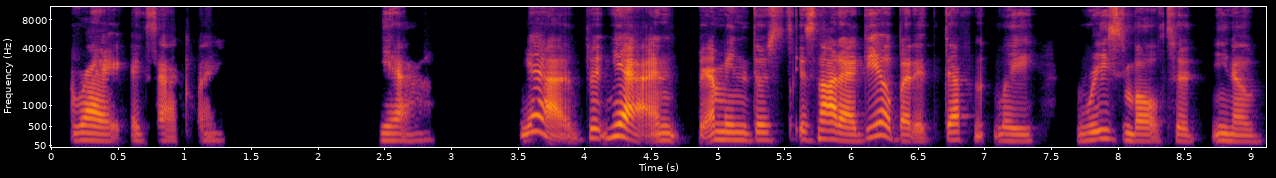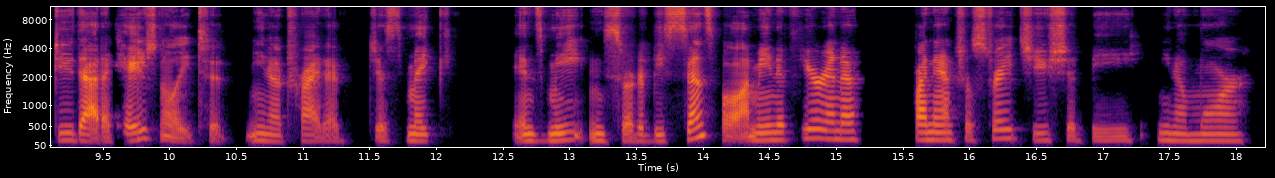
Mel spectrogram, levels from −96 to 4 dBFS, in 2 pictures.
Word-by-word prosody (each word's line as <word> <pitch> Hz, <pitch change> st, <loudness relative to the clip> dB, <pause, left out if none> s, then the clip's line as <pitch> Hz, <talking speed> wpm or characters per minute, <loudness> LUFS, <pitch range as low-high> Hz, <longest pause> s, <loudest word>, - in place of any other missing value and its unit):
Right, 170 Hz, -2 st, +2 dB
exactly. 85 Hz, -, -6 dB, 1.2 s
Yeah, 165 Hz, -1 st, -2 dB, 0.7 s
yeah, 375 Hz, -1 st, +4 dB
but 225 Hz, +2 st, -2 dB
yeah, 270 Hz, -, +9 dB
and, 170 Hz, -1 st, -2 dB, 0.2 s
I -, -, +5 dB
mean, 180 Hz, -2 st, -2 dB
there's 180 Hz, 0 st, -2 dB
it's 180 Hz, -, +2 dB
not 200 Hz, -1 st, +9 dB
ideal, 230 Hz, -, +5 dB
but 155 Hz, -5 st, +1 dB
it -, -, -6 dB
definitely 155 Hz, -4 st, -4 dB, 0.3 s
reasonable 175 Hz, -2 st, 0 dB
to, 150 Hz, -, -4 dB, 0.2 s
you 165 Hz, 0 st, -4 dB
know, 145 Hz, -1 st, -2 dB
do 170 Hz, 0 st, -5 dB
that -, -, +5 dB
occasionally 185 Hz, +6 st, -1 dB
to, -, -, -6 dB, 0.2 s
you 165 Hz, -, -9 dB
know, 145 Hz, -2 st, -4 dB
try -, -, -1 dB
to -, -, -8 dB, 0.2 s
just -, -, -6 dB
make 155 Hz, -1 st, -4 dB, 0.5 s
ends 160 Hz, 0 st, -4 dB
meet 165 Hz, +2 st, -4 dB
and 160 Hz, -1 st, -6 dB
sorta 155 Hz, +1 st, 0 dB
be 150 Hz, +1 st, -9 dB
sensible. 205 Hz, -, +2 dB
I -, -, +2 dB
mean 175 Hz, +1 st, -2 dB
if 180 Hz, 0 st, -8 dB
you're 215 Hz, 0 st, +1 dB
in 200 Hz, -1 st, +1 dB
a 190 Hz, 0 st, +1 dB, 0.4 s
financial 180 Hz, -1 st, +1 dB
straits 215 Hz, -1 st, -1 dB
you 170 Hz, 0 st, -5 dB
should 90 Hz, -, -1 dB
be, 85 Hz, 0 st, -14 dB, 0.2 s
you 170 Hz, 0 st, -10 dB
know, 160 Hz, -1 st, -7 dB
more 155 Hz, 0 st, -7 dB
170 Hz, 165 wpm, -26 LUFS, 155-185 Hz, 1.2 s, yeah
